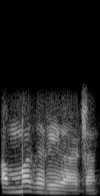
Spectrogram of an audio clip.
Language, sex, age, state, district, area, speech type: Marathi, male, 18-30, Maharashtra, Yavatmal, rural, conversation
